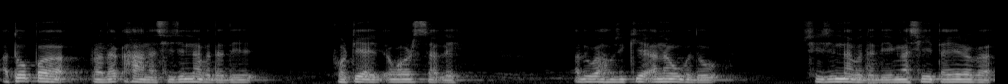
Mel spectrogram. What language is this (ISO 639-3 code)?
mni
